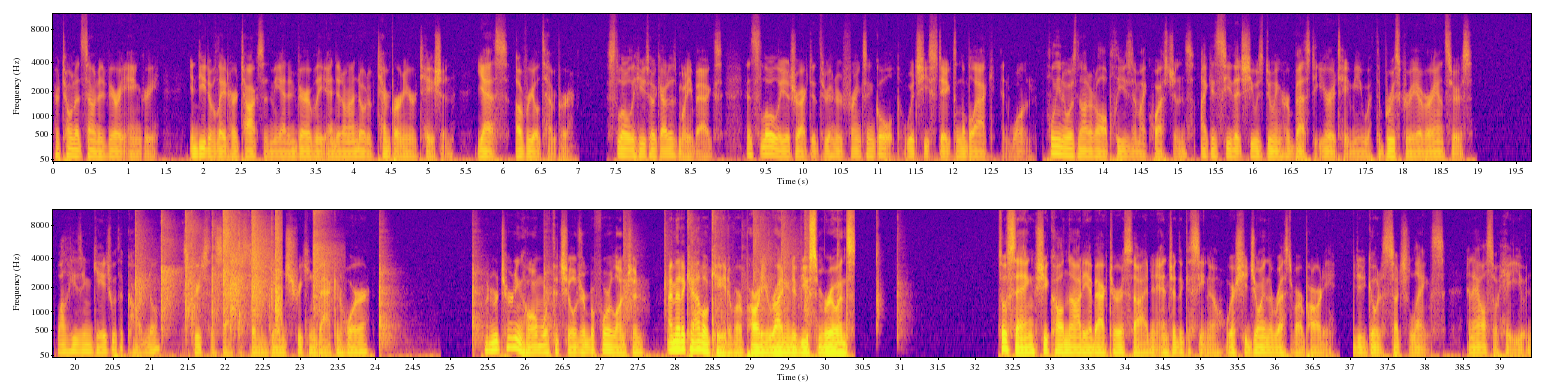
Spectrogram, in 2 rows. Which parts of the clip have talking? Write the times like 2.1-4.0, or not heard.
0.0-19.0, 19.8-24.0, 25.4-30.4, 32.3-39.3.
